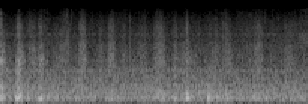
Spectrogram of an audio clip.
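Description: Hands scrunching and pushing T-shirt fabric against a tabletop: soft, irregular rustles and rubs, a cluster at the start and another about two seconds in.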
